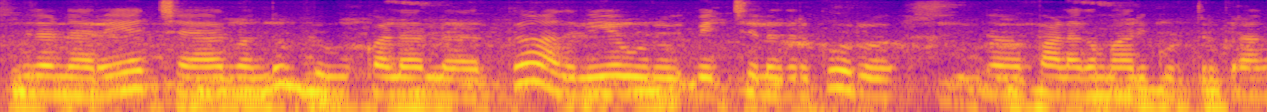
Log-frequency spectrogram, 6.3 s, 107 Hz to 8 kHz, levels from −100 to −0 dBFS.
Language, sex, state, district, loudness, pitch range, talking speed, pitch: Tamil, female, Tamil Nadu, Namakkal, -13 LUFS, 200-220 Hz, 140 wpm, 205 Hz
